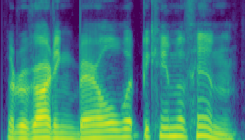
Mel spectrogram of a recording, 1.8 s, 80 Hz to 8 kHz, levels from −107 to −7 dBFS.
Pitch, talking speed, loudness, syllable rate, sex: 140 Hz, 230 wpm, -18 LUFS, 7.0 syllables/s, male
